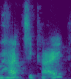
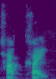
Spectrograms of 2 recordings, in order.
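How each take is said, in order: First: The word has four syllables with a full vowel. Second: A held double consonant replaces the middle vowel. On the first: The speaker calls it wrong. "instead of hachikai" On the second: The speaker calls it right. "it will turn to hakkai"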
